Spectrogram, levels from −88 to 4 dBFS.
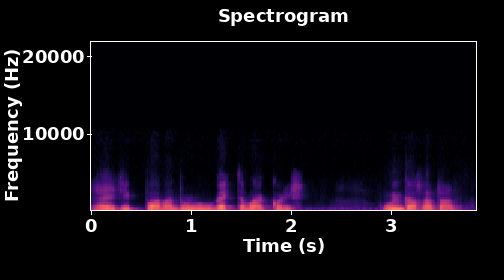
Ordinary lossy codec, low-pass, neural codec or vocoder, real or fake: MP3, 96 kbps; 10.8 kHz; codec, 24 kHz, 0.9 kbps, WavTokenizer, large speech release; fake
